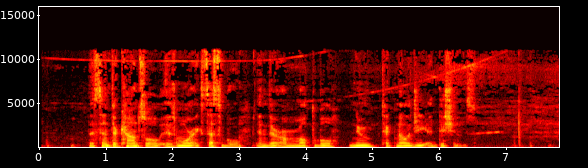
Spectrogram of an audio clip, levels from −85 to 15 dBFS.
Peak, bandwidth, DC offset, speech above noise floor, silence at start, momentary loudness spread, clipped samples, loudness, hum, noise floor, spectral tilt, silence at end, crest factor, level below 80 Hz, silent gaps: 0 dBFS; 11.5 kHz; under 0.1%; 27 dB; 0.1 s; 16 LU; under 0.1%; -18 LUFS; none; -45 dBFS; -4.5 dB/octave; 0 s; 18 dB; -40 dBFS; none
